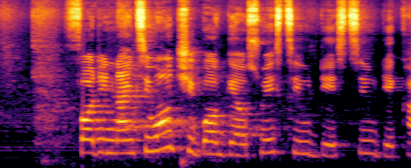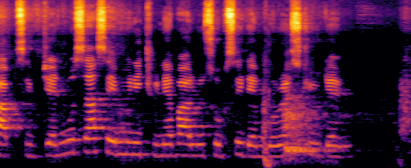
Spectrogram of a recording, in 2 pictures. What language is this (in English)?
Nigerian Pidgin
